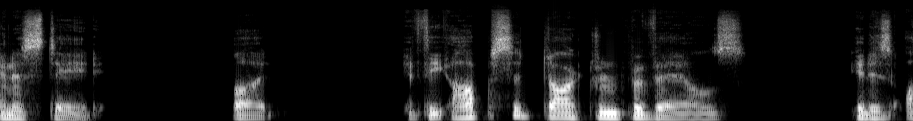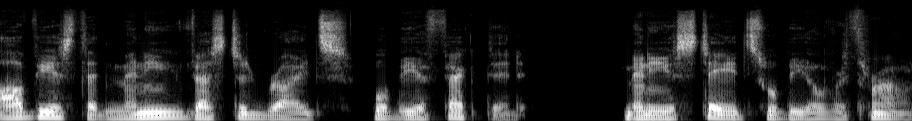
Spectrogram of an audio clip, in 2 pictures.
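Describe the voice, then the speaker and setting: The sound is dry and close, with no echo. A man of medium pitch talks at a moderate pace with ordinary pitch variation. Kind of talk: ASMR reading of a court opinion. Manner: soft-spoken, calm, sleep-inducing.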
